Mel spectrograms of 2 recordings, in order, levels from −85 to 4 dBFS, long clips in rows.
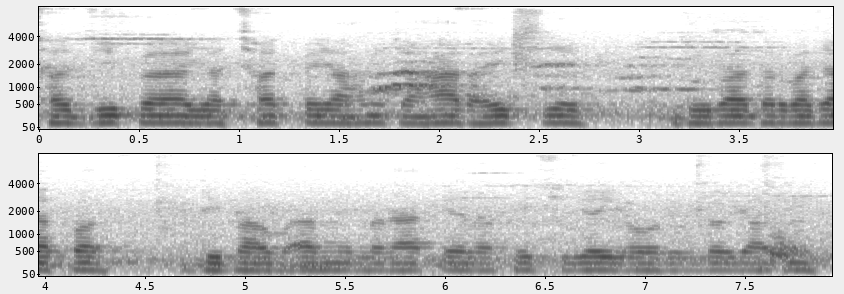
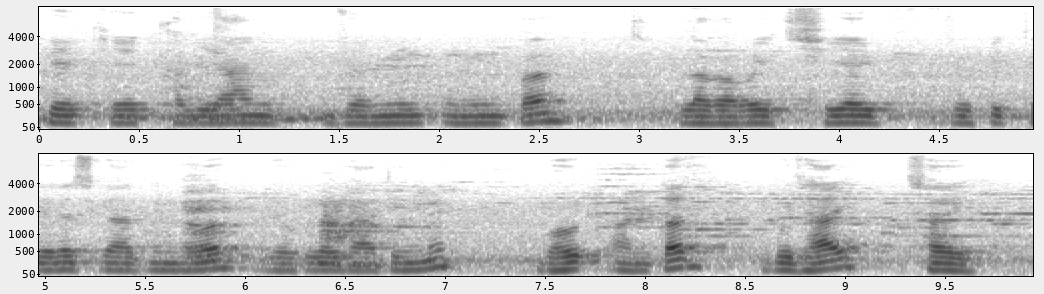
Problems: low volume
